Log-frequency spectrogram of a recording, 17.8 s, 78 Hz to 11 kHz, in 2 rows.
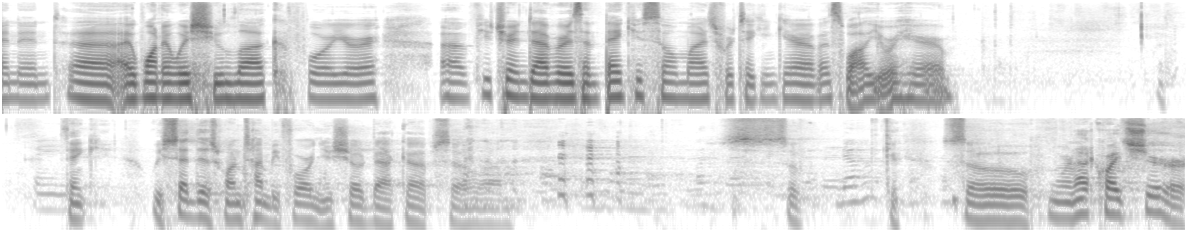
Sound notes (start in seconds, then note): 12.2 laughing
